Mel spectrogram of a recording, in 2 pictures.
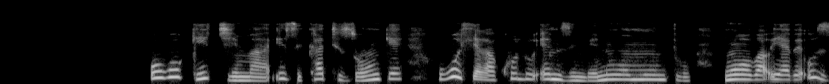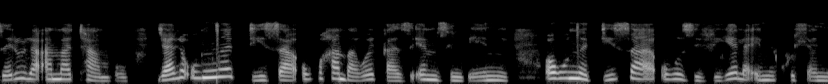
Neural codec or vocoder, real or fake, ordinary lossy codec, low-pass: none; real; Opus, 16 kbps; 7.2 kHz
